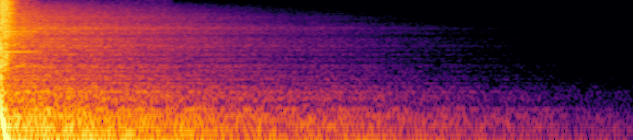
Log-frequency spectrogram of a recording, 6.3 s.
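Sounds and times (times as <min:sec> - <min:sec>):
percussive hit: 0:00.0 - 0:01.4.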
